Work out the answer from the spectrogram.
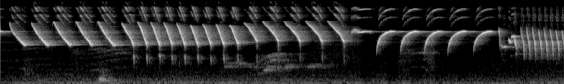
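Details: Canary song used to coax other canaries into long rolling song, a fast series of loud downward-sweeping whistles, then slower curved whistles, ending in a rapid buzzy trill.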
